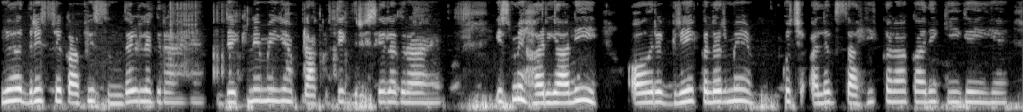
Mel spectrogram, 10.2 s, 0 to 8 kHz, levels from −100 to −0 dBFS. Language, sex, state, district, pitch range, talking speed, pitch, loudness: Hindi, female, Bihar, Gopalganj, 240-285 Hz, 175 wpm, 270 Hz, -16 LUFS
